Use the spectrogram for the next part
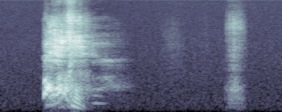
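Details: Exhausted person with a cold, sneezes harsher than usual and hurting the throat: one loud, forceful sneeze trailing off, then a short sniff about a second later.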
